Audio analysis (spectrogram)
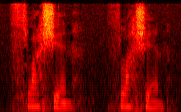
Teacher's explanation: Flash ends in this sh, and then we've got a vowel at the beginning of the word in. So when we've got that pattern of consonant vowel, we get that kind of blending, so it almost sounds like one word.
